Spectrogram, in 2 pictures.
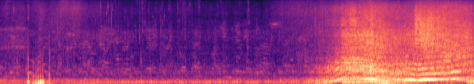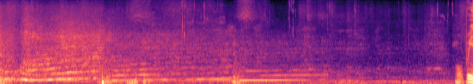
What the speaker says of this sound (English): a time trial run from Emma Goddard with the Integra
